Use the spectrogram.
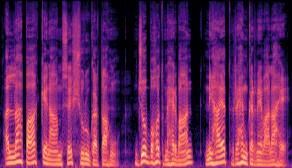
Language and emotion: Urdu, neutral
